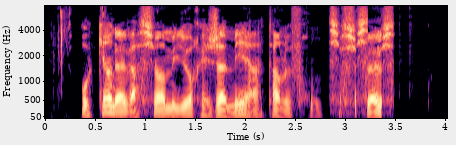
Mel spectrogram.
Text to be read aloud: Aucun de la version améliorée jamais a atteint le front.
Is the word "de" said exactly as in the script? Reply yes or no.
no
